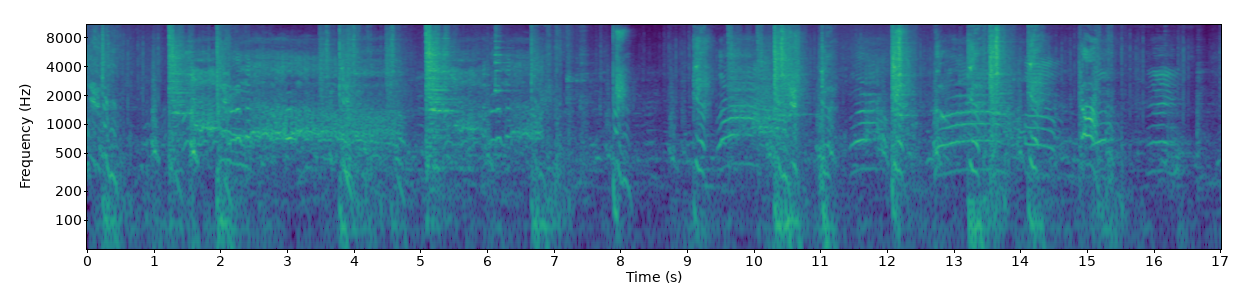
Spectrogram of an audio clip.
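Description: Heavy punches and blows thud in a brawl.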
